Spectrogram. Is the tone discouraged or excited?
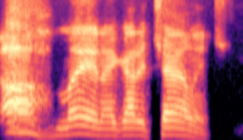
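discouraged. It sounds discouraged, as if facing a setback.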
